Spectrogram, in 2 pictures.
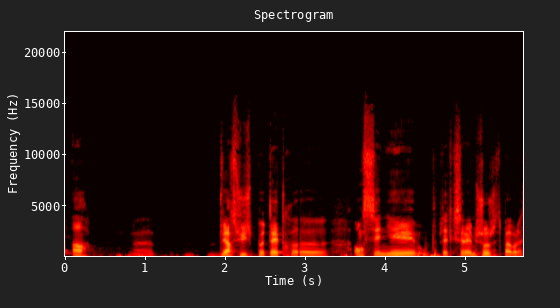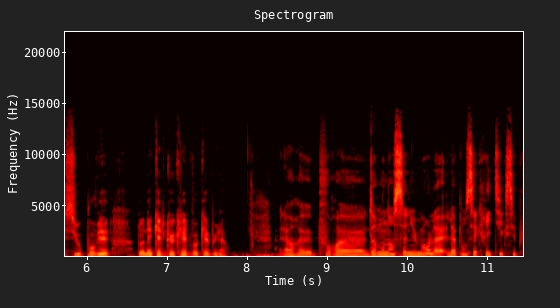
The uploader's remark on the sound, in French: Enregistré au REC Toulouse 2022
